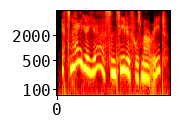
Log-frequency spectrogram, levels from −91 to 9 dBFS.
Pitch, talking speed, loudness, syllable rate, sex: 275 Hz, 210 wpm, -14 LUFS, 6.0 syllables/s, female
